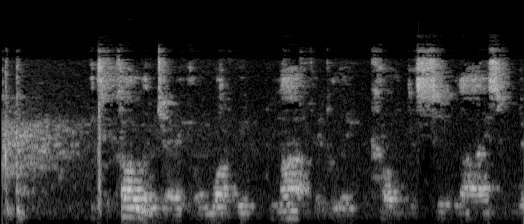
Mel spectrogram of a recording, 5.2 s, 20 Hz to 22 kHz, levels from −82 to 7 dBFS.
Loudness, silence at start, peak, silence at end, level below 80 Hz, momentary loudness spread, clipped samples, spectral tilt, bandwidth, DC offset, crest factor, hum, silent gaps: -18 LUFS; 0 s; 0 dBFS; 0 s; -72 dBFS; 22 LU; under 0.1%; 0.5 dB/octave; 12 kHz; under 0.1%; 22 dB; none; none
